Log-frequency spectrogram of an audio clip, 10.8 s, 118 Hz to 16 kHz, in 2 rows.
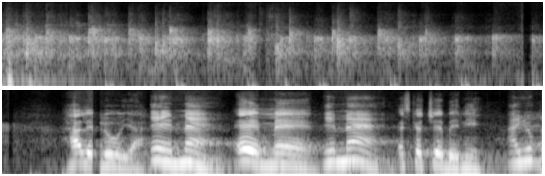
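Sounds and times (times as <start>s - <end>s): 
crowd clapping steadily together: 0.0s - 5.5s
speech: 6.1s - 10.8s.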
